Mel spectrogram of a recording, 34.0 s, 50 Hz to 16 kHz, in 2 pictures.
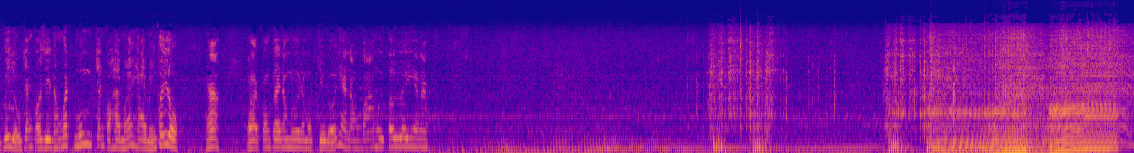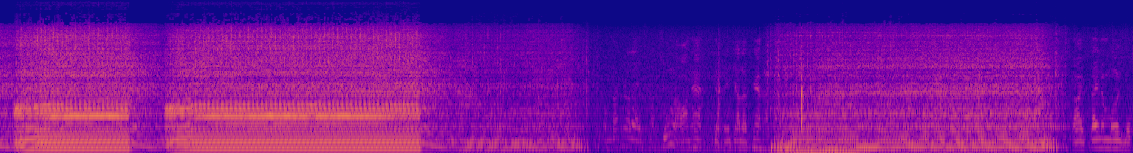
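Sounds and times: brush cutter engine revving: 7.1s - 26.1s, 28.5s - 33.2s
starter cord pulls: 10.3s - 15.1s, 28.5s - 30.2s.

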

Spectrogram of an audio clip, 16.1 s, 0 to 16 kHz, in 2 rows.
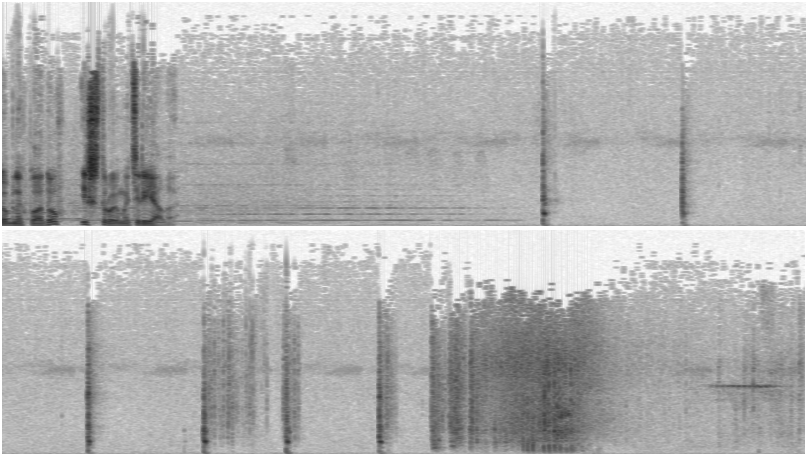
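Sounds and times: bamboo being chopped: 5.4s - 5.6s, 6.8s - 7.0s, 8.9s - 9.1s, 11.8s - 13.0s.

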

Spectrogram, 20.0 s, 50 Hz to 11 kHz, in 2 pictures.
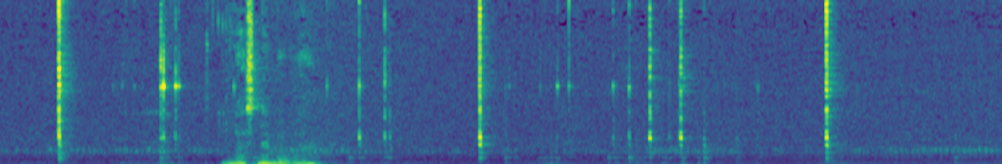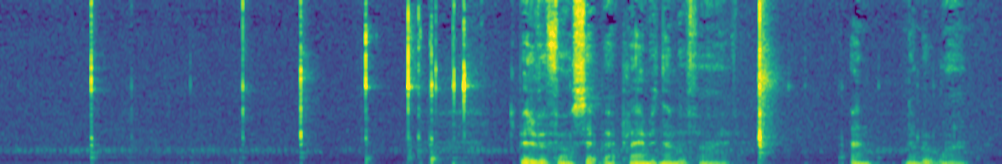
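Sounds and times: lock pick clicking: 1.6s - 1.9s, 4.8s - 7.2s, 12.4s - 14.9s, 17.6s - 18.6s.

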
